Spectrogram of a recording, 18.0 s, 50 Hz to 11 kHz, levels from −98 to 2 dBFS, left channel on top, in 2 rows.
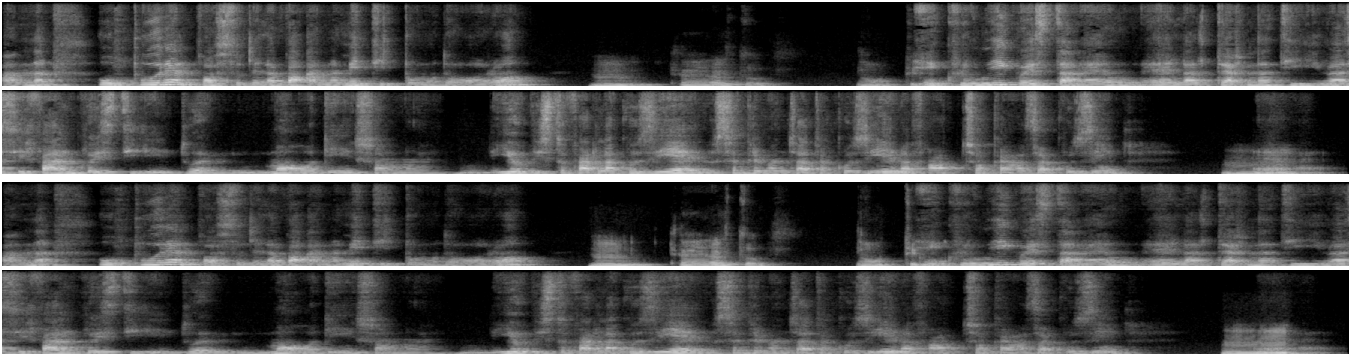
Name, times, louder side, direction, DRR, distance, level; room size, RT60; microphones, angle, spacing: voice 1, 0.0-3.6 6.1-16.5 17.3-17.8, left 3 dB, 85° left, 0.6 m, -25 dB
voice 2, 3.9-5.1 5.7-6.3 17.1-17.6, right 3 dB, 75° right, 0.4 m, -27 dB
3.5 x 2.1 x 3.6 m
head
